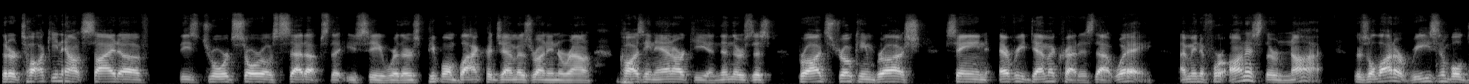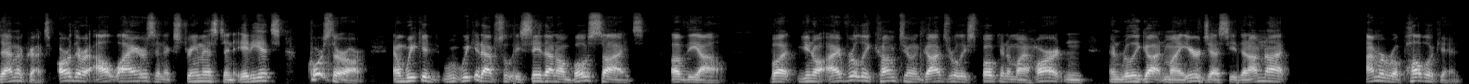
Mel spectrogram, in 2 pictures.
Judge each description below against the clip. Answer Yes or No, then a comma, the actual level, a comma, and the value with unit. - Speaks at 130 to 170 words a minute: No, fast, 205 wpm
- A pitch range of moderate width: Yes, average, 3.7 semitones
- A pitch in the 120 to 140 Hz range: Yes, low, 125 Hz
